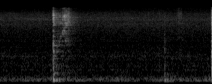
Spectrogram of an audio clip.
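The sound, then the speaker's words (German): A low, steady sizzle of kohlrabi frying in a pan, broken by a few sharp scraping clinks as it is stirred, with no one speaking. “Okay, ich würde sagen, wir nehmen jetzt den, den Kohlrabi aus der Pfanne. Ich teste noch einmal.”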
